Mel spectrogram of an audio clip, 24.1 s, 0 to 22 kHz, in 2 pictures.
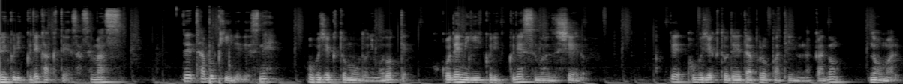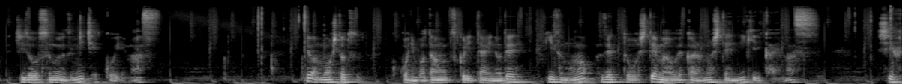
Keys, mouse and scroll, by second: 2.8 Tab, 6.2 right click, 8.7 click, 9.8 scroll down 2, 11.8-12.6 scroll down 2, 12.6 click, 13.4-13.8 scroll down 1, 13.8 middle click, 15.6 shift+middle click, 19.5 click, 23.9 shift+a.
